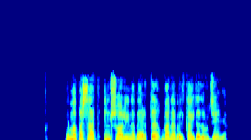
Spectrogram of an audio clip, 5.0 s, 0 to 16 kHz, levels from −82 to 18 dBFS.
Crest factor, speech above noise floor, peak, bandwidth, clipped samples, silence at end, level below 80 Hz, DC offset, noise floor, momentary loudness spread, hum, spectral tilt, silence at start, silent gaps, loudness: 18 dB; over 72 dB; -2 dBFS; 8 kHz; under 0.1%; 0.5 s; -58 dBFS; under 0.1%; under -90 dBFS; 8 LU; none; -3.5 dB/octave; 1.3 s; 2.01-2.06 s, 2.95-2.99 s; -18 LUFS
